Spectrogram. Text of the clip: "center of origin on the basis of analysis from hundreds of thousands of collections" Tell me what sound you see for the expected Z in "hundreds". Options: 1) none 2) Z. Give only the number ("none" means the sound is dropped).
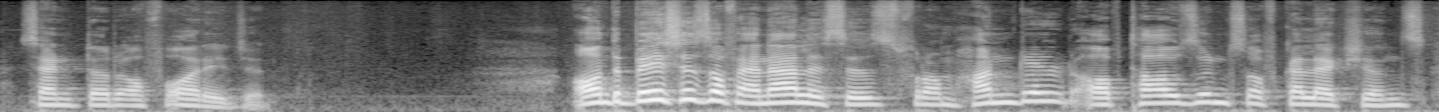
1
